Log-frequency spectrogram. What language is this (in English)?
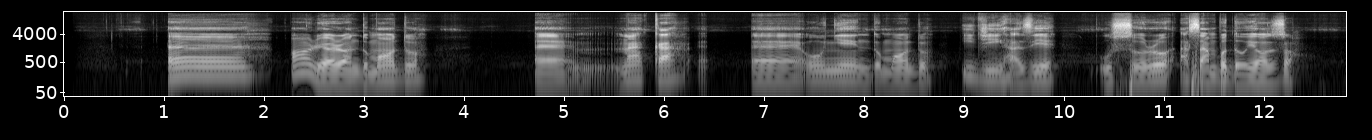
Igbo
